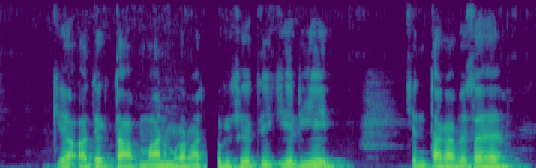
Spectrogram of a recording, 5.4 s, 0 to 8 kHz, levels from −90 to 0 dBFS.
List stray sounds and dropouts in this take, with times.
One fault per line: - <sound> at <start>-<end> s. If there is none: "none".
- dropout at 2.1-2.2 s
